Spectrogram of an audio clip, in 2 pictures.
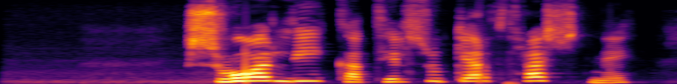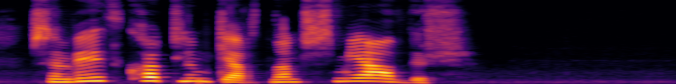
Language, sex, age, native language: Icelandic, female, 20-29, Icelandic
